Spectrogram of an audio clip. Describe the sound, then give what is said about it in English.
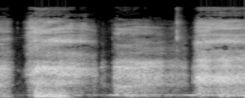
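A voice imitates deep, scary breathing with three long, rasping, noisy breaths separated by brief pauses. The breaths are loud, and no words are spoken. “but dead deep, like kind of breathing, really scary”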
